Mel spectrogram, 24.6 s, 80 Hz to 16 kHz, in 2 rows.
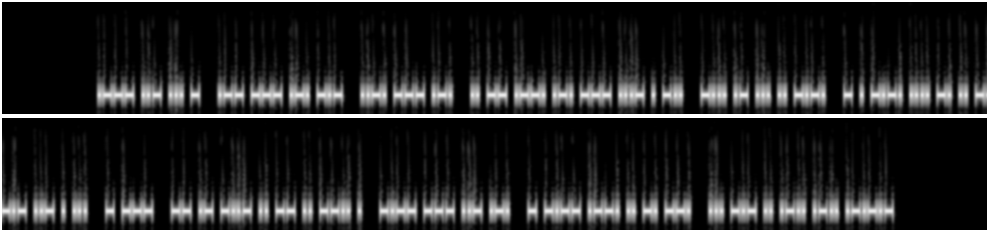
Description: Morse code, heard as a keyed tone, about 36 wpm, 700 Hz. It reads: JUST WORK FOR IMPROVED BASIC TECHNIQUES TO MAXIMIZE YOUR TYPING SKILL.
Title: Pangram Challenge v2 - 35wpm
